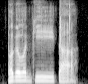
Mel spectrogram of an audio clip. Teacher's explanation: So like, for example, in the word Gita from Bhagavad Gita, it's E, like A, B, C, D, E, that letter's name, E, Bhagavad Gita. You hold the E to Bhagavad Gita. But those other letters, Bhagavad, are fast.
